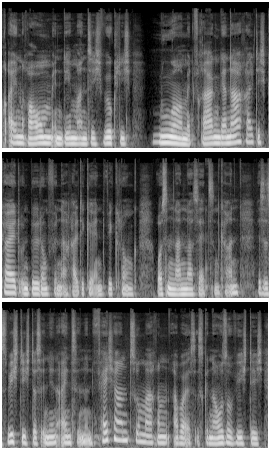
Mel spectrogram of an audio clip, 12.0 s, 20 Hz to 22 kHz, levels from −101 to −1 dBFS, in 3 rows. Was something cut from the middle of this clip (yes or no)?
no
